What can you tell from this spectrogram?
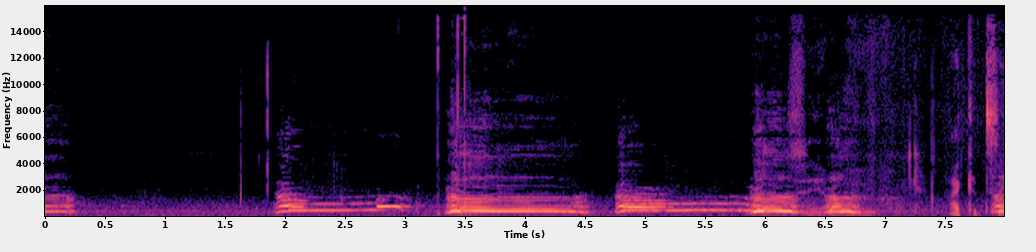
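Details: Two hounds chained outside in a bushy area next to an irrigation ditch bark at night from about 10 yards away; long, sustained, baying barks with strong harmonics follow a quiet opening, and faint human sounds appear near the end.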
